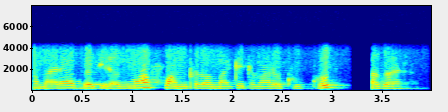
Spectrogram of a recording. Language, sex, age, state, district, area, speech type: Gujarati, female, 18-30, Gujarat, Ahmedabad, urban, conversation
